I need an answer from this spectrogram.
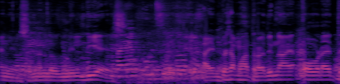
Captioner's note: Parloteo indistinto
